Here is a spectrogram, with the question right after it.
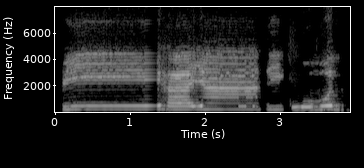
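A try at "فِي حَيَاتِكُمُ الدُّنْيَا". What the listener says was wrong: dunya idhar sapawi ya. Idhar sapawi, idhar yang sangat ini. Idhar mutlak. Harusnya idgham jadi idhar. Dunya. Fi hayatikumud dunya.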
